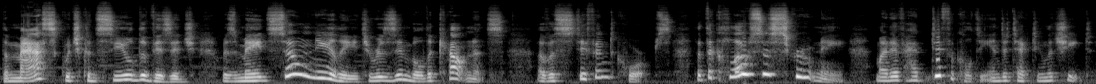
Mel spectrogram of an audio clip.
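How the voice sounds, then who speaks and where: A man narrating Gothic horror in a theatrical, dramatic way, with measured phrases that swell and drop in volume. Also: high-pitched, huge pitch swings. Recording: music under the voice.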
